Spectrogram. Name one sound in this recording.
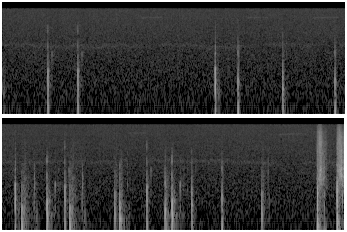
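Footsteps tap on stone blocks at an uneven pace.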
